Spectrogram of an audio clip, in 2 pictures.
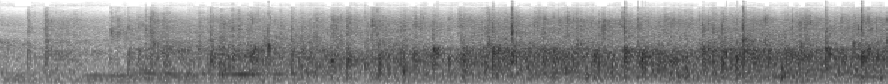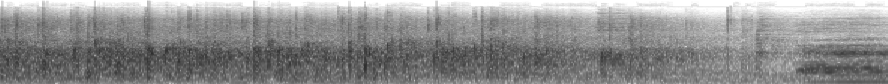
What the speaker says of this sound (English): Take a round of applause for Pan-Cyprians of Washington, D.C.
